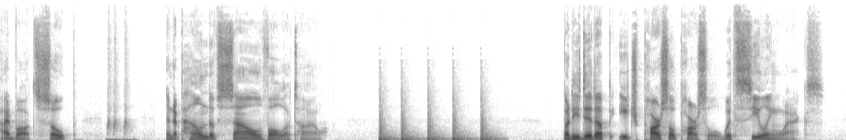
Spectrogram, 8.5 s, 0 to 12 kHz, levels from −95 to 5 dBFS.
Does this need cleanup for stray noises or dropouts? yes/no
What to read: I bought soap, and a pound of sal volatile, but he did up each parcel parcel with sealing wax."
yes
